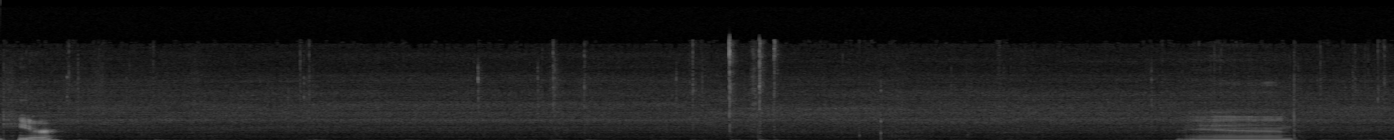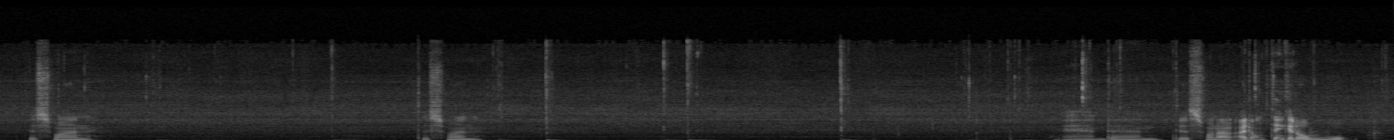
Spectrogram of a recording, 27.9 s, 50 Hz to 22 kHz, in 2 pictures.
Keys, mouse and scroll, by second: 0.0 middle click, 0.8 shift+middle click, 2.3 middle click, 3.2 middle click, 4.5 shift+right click, 5.1 shift+right click, 5.5 scroll up 4, 6.5 shift+right click, 7.6 ctrl+e, 11.7 shift+middle click, 12.3 middle click, 14.1 right click, 14.4-14.9 scroll down 3, 14.9 middle click, 16.3 shift+middle click, 18.4 shift+right click, 19.4 KP_Decimal, 20.8 ctrl+e, 21.9 shift+right click, 22.9 middle click, 23.8 shift+middle click, 24.2-24.8 scroll up 4, 24.8 shift+middle click, 25.8 right click, 26.5 middle click, 27.2 shift+middle click.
